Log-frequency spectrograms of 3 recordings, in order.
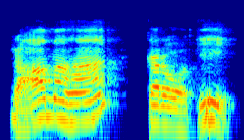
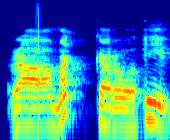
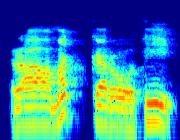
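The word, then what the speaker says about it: रामः करोति: Ramaha karoti. You say this Ramak karoti. This the way to say this is here K K H. There's a double Ka and a H. Ramak karoti.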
